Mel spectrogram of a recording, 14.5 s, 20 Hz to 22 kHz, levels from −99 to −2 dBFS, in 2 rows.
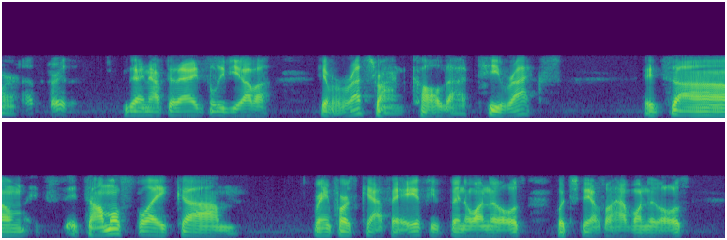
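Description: Nothing stood out as a technical problem on listening to this speech recording, which has the narrow sound of G.711 telephone coding, with nothing heard above about 3.7 kHz.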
